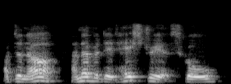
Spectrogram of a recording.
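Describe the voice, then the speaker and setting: Man doing a hapless storybook lady, high-pitched, plaintive, fussing, dull lo-fi recording. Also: a little fast, slightly rough, lightly acted. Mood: clueless. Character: grown lady, fretful, hapless, none too bright.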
